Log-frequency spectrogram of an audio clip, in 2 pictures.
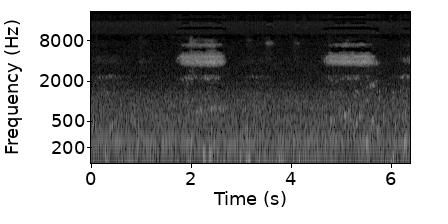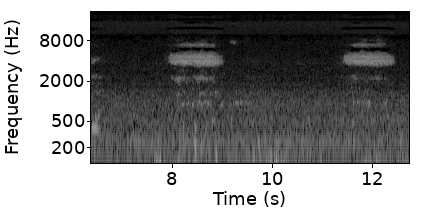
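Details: Sleeping girl snoring loudly: rhythmic noisy breaths with a whistling edge, about 20 breaths a minute.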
